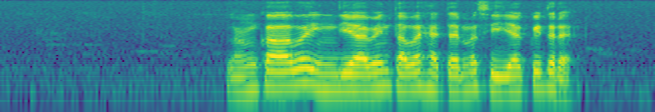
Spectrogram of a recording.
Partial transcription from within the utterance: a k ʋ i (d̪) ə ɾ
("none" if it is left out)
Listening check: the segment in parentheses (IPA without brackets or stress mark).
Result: t̪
